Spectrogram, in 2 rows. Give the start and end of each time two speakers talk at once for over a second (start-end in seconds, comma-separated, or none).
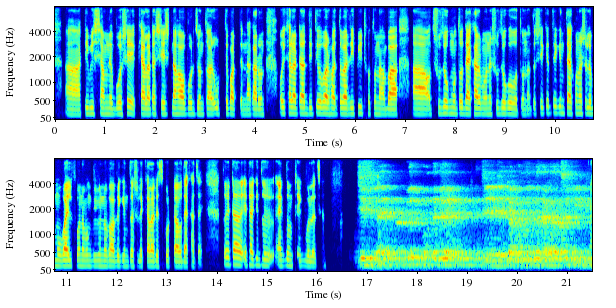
none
